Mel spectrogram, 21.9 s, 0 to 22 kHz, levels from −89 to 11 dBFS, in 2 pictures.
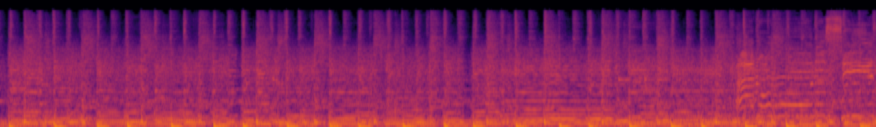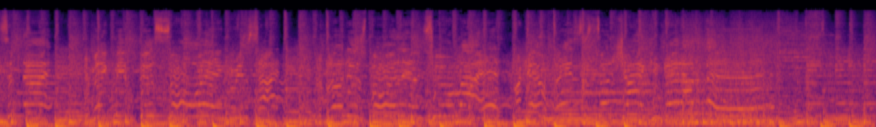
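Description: No technical faults can be heard anywhere in this recording.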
